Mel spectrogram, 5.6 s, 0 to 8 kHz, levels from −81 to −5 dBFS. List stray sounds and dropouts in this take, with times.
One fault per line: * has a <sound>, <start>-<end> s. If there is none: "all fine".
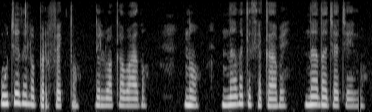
* has a dropout, 5.4-5.4 s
